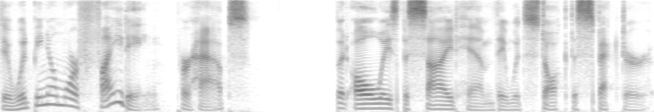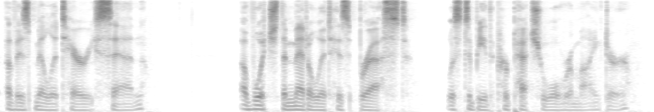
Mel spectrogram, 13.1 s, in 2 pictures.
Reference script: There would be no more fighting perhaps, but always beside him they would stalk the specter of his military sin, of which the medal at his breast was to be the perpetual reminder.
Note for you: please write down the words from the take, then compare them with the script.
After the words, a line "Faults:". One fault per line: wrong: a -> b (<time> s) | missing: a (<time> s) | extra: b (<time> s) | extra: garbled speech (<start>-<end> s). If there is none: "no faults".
There would be no more fighting perhaps, but always beside him they would stalk the specter of his military sin, of which the medal at his breast was to be the perpetual reminder.
Faults:
no faults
